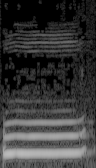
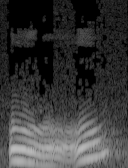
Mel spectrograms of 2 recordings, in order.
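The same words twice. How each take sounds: First: The pitch stays high and level. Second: The pitch dips low, then rises. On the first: "제1" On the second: "제3"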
